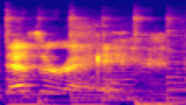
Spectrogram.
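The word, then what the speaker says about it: Desirée: is i know it's desiree but it spelled desire no it's spelled desiree he's like he thinks it looks like desire no there's an accent on the e it's pronounced desiree we're canadian and we've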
